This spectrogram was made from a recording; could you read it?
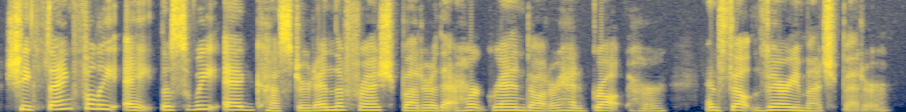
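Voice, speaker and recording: A woman's voice: medium pitch, normal speed, dry recording, clean studio sound. Woman reading a fairy tale aloud. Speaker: storybook reader.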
